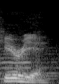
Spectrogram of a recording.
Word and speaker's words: Kyrie: Kyrie. Not Kiri.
